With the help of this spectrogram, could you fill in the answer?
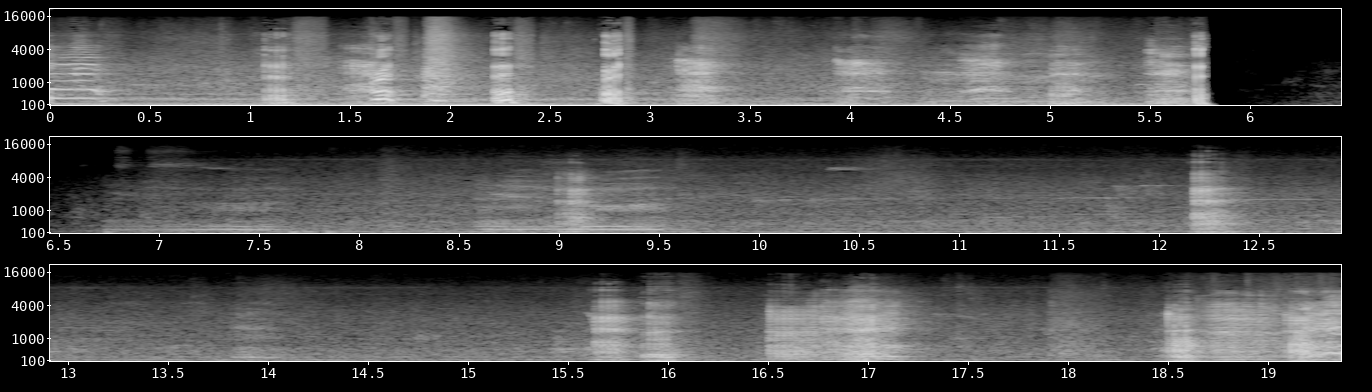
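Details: Pigs in Indonesia grunting and breathing: a dense run of short broadband grunts and snorts for the first six seconds, a brief gap, then quieter scattered grunts and sniffs with soft breathing between them.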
